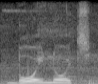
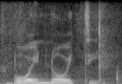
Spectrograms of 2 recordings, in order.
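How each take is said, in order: First: The t in noite sounds like ch. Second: The t in noite sounds like t. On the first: This is how people from Rio say it. "I have that accent from Rio de Janeiro. So I'm used to saying" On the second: This is how people further north say it. "instead of saying the chi, they saying the t"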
